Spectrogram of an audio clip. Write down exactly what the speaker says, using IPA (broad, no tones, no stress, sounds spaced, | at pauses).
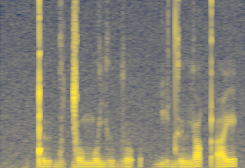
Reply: ǃ ɯ ɡ u ǀ o m o j ɯ b l o ʔ | ɠ i d ɯ l j o qʼ e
